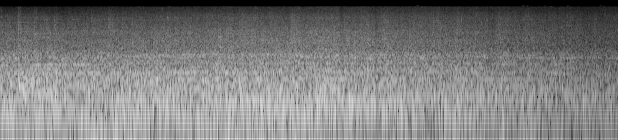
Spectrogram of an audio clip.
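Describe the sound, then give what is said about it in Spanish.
A heavy Zamboni ice resurfacing machine drones with a steady, dense mechanical rumble, then gradually fades slightly as it moves away into its garage, and the garage door closes. No one speaks. “Bueno, como habéis podido escuchar, en ese alejar del sonido ya se ha podido eh, encerrar la Zamboni en el garaje, se ha cerrado la puerta”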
